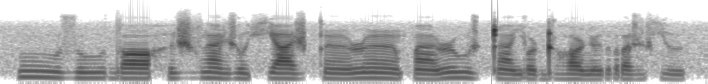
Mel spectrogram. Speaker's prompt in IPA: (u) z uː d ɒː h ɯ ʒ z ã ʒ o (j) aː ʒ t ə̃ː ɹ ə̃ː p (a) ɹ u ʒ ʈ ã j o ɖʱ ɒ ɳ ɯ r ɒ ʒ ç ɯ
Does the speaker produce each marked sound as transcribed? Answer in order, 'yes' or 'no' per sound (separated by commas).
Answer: no, no, no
